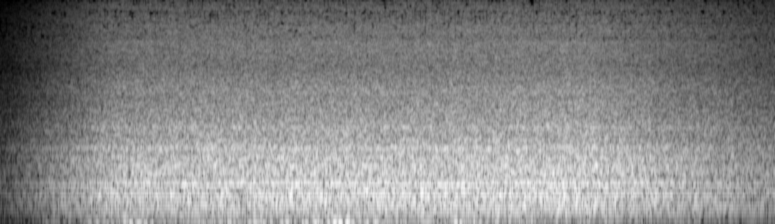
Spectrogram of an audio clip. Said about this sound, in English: in front of a machine that I had no idea what function it served, only noticing that it was green and big and made of metal.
